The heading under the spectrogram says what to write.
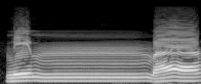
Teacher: Cara membacanya masukkan nunnya ke huruf mim dan kemudian ditahan dengan gunah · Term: idgham bi gunnah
